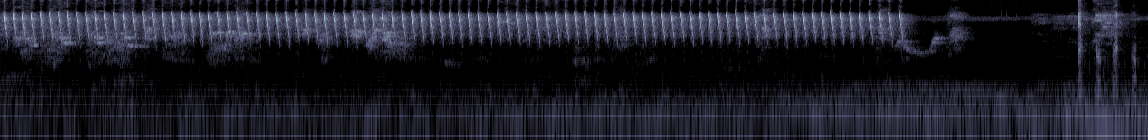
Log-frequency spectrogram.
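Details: A bar-winged prinia in full song, recorded as a lure to prompt other birds to sing, gives a long, high, drilling trill of rapid, evenly pulsed notes for about nine seconds, stopping abruptly, then faint clicks.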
